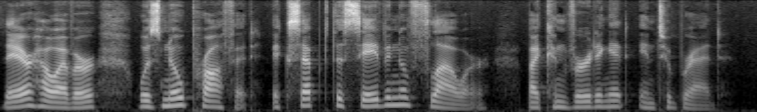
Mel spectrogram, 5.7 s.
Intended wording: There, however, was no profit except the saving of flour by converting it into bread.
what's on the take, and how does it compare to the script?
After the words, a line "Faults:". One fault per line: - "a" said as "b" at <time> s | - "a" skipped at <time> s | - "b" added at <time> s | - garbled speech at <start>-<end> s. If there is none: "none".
There, however, was no profit except the saving of flour by converting it into bread.
Faults:
none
